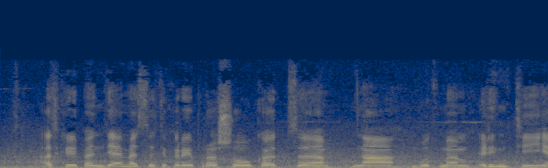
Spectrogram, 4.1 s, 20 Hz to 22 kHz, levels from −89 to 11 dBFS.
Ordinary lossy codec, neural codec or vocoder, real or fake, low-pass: MP3, 96 kbps; none; real; 14.4 kHz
